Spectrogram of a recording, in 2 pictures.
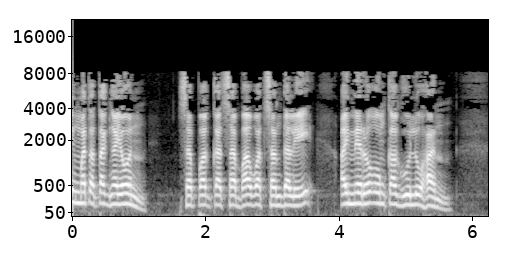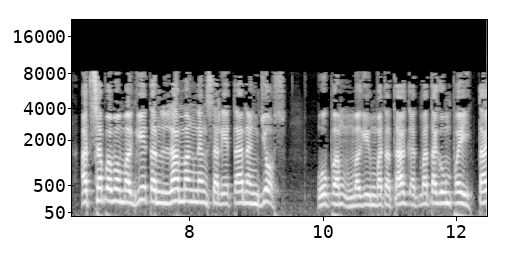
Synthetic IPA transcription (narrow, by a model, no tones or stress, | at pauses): ŋmɐt̪at̪aɡŋɐjo̞n | sɐpɐɡ̚kat̪̚sɐbaːwɐt̪̚sɐnd̪ali | ʔɐjmɛɾoʔoŋkɐɡʊluɦan | ʔɐt̪̚sɐpɐmamɐɡiːt̪anlaːmaŋnɐŋsɐlɪt̪anɐŋd̪jo̞s | ʔuːpaŋɐŋmɐɡɪŋmɐt̪at̪aɡɐt̪̚mɐt̪ɐɡʊmpajt̪aː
